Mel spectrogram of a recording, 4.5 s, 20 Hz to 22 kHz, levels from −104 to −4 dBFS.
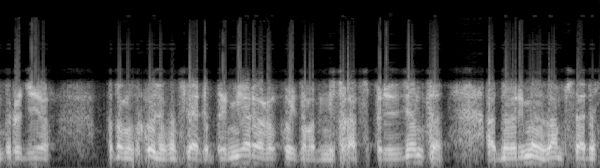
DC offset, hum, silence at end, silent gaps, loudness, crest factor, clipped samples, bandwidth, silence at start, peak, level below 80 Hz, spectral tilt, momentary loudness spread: under 0.1%; none; 0 s; none; -25 LUFS; 16 dB; under 0.1%; 10.5 kHz; 0 s; -10 dBFS; -62 dBFS; -6 dB/octave; 5 LU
